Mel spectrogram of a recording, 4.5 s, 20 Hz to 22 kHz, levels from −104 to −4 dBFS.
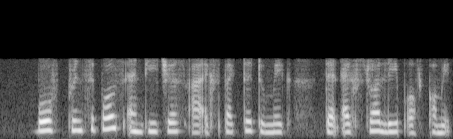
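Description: No technical faults can be heard in the speech, which carries the narrow, band-limited sound of G.711 telephone coding, with nothing reaching above 3.9 kHz.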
